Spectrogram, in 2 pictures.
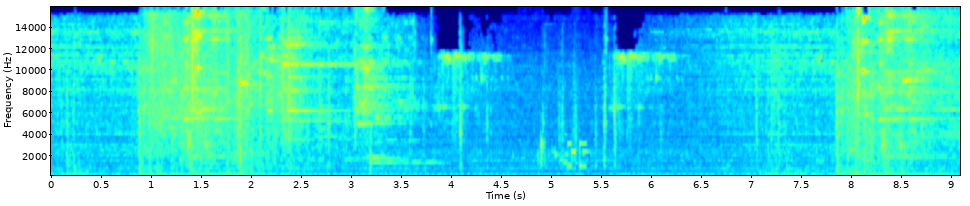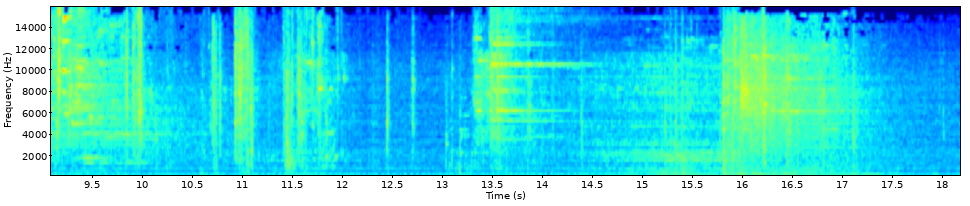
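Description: A chest creaks open with a bright chime.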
